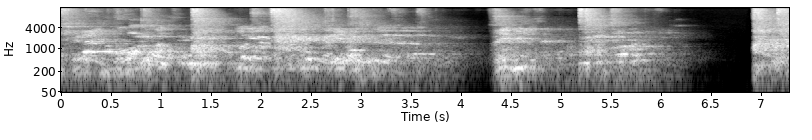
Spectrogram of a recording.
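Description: A man talks casually in a large echoing hall.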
